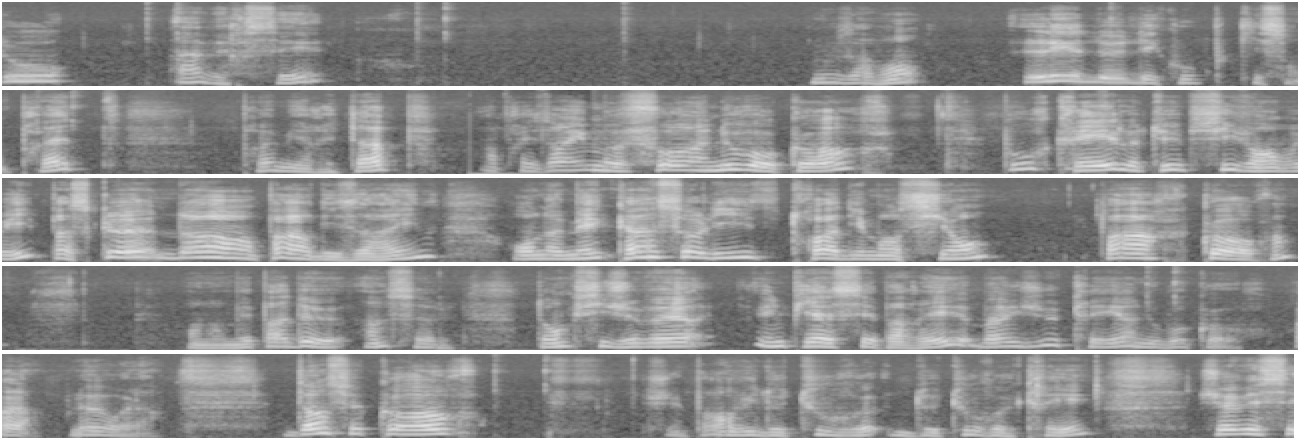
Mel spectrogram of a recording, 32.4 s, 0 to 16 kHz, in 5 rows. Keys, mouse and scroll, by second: 0.6 click, 2.0 click, 3.0-5.5 drag, 6.6 click, 8.7 click, 25.1 click, 28.3 click.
